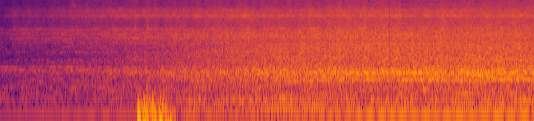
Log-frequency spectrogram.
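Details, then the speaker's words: Restored Emerson fan with freshly greased fittings, switched to high speed via its original pull-chain switch, bearings still loosening in: a bump, then the hum climbs smoothly to a steady high speed with no rattle or scrape. Normal running. "and already huge uh air movement circulating on the garage here on high"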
